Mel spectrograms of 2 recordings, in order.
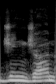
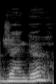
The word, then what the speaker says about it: Jingjia: keep an eye on Django pronounced Jean John not Jenga as we move on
